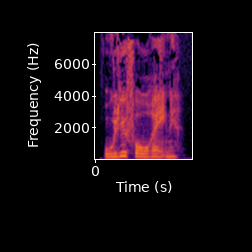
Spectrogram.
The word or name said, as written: olieforurene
